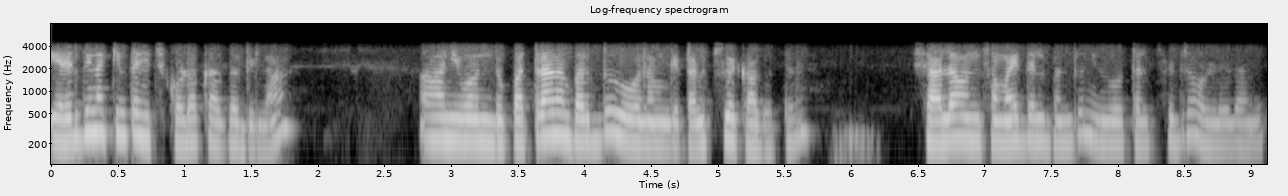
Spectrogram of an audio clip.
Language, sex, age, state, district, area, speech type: Kannada, female, 18-30, Karnataka, Vijayanagara, rural, conversation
